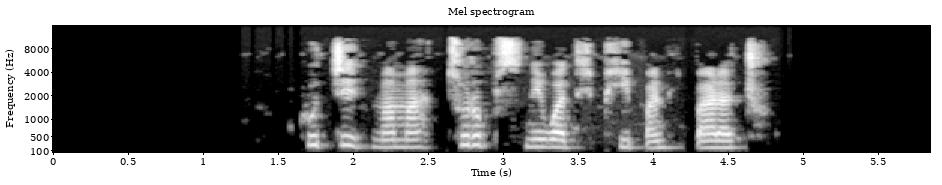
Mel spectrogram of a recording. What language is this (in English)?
Western Highland Purepecha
